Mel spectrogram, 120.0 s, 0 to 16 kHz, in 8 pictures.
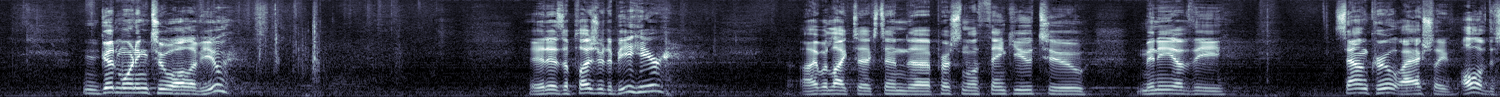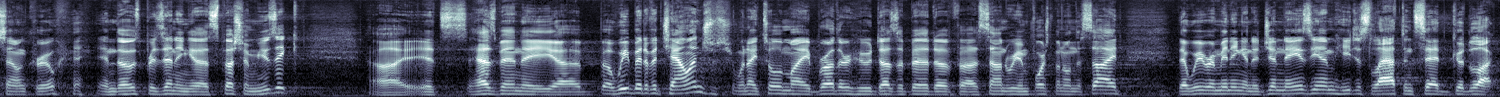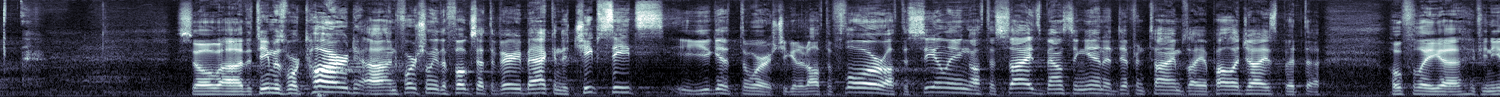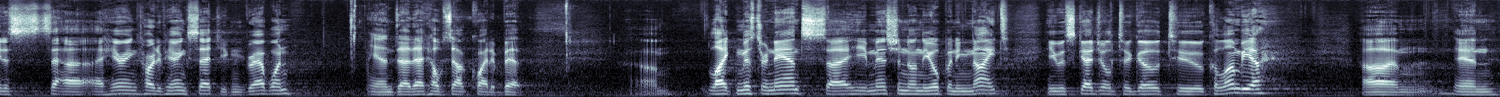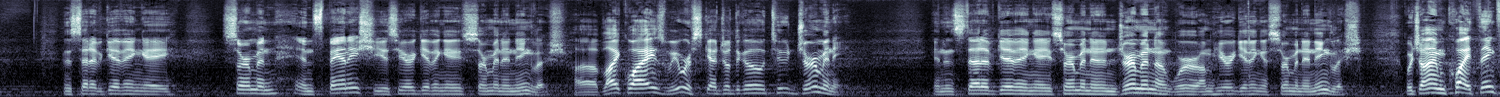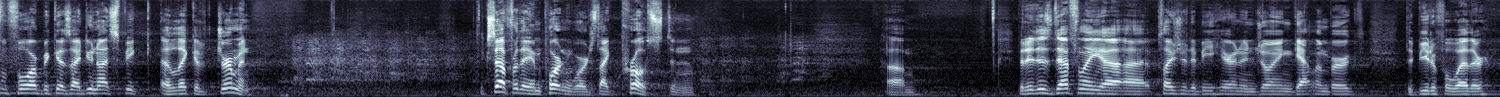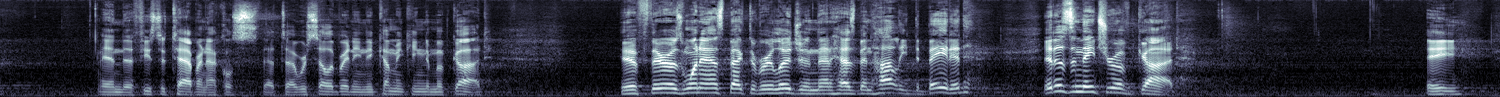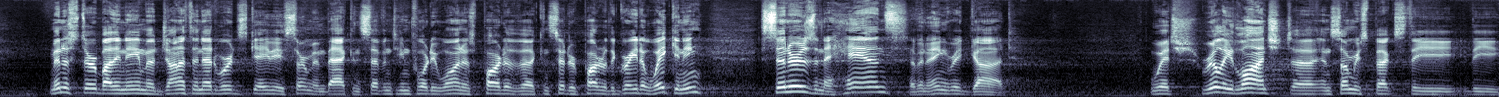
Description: This sermon was given at the Gatlinburg, Tennessee 2020 Feast site.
